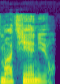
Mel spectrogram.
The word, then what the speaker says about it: Ma Tianyu: It's Ma Tianyu. He corrected, enunciating each syllable.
